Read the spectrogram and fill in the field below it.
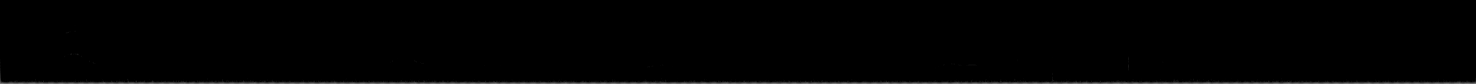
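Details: Mother cat Miss Kitty with her seven kittens, almost three days old, feeding in a box indoors; several high, thin mews, some sliding downward, spaced a few seconds apart over constant low room hiss.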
